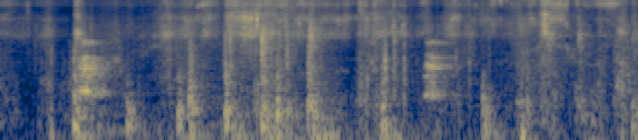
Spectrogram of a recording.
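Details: Excited dog at daycare pickup, glad to see its owner, gives a rapid run of yips and whimpering whines with shuffling and movement noise in between.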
